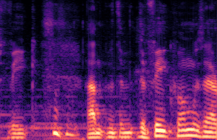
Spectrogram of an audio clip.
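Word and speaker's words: Vík: They've got two locations, one in Reykjavik and I think one in Vik, which I mispronounced in the video earlier and called Vik, but it's Vik.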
